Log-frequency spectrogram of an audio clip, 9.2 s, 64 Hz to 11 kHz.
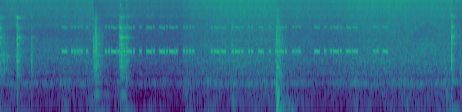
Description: Morse code, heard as a keyed tone, hand-sent with a paddle, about 39 wpm, 1020 Hz, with kitchen noise. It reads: THE FRENCH WRITERS TERM IT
